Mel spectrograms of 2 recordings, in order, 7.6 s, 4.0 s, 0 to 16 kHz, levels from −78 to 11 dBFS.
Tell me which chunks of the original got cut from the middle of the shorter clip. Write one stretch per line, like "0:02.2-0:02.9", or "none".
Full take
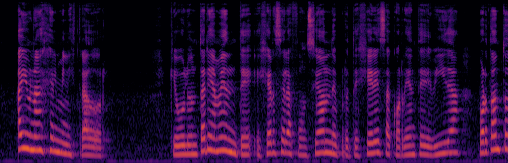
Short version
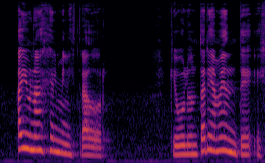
none

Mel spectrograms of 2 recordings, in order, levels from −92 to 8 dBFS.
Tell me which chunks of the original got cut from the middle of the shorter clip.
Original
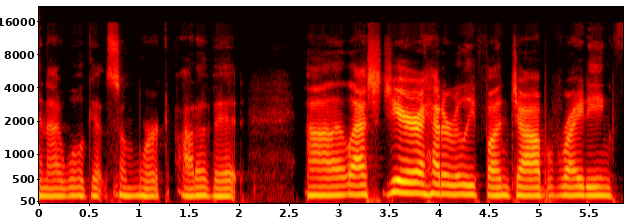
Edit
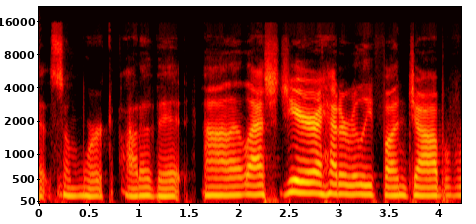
0:02.1-0:02.6

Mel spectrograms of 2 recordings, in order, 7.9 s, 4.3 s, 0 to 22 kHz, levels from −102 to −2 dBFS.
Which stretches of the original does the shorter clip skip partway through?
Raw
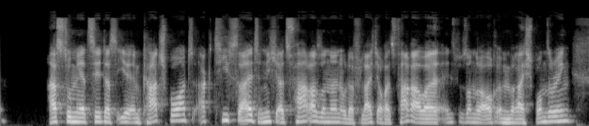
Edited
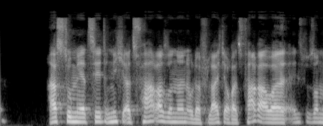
0:01.4-0:03.4

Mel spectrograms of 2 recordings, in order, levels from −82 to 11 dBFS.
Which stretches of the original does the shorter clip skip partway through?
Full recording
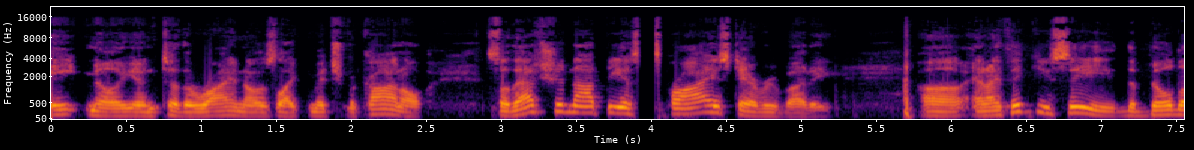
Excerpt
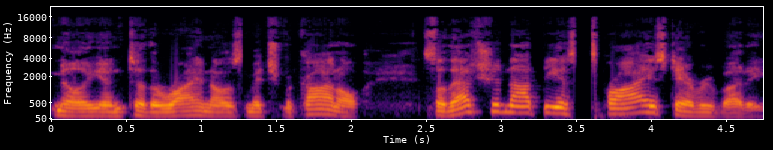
0:01.5-0:01.7

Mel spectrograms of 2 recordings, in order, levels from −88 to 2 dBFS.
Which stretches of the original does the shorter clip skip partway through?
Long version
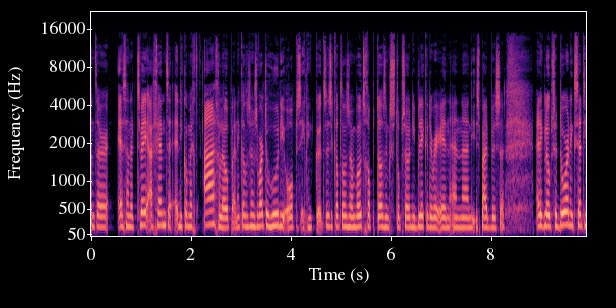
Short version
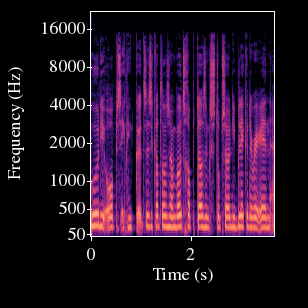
none

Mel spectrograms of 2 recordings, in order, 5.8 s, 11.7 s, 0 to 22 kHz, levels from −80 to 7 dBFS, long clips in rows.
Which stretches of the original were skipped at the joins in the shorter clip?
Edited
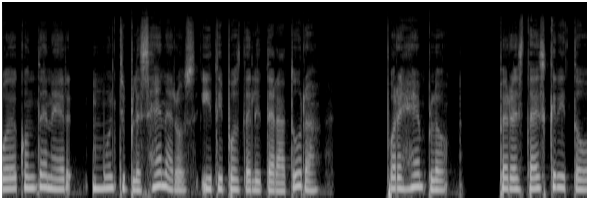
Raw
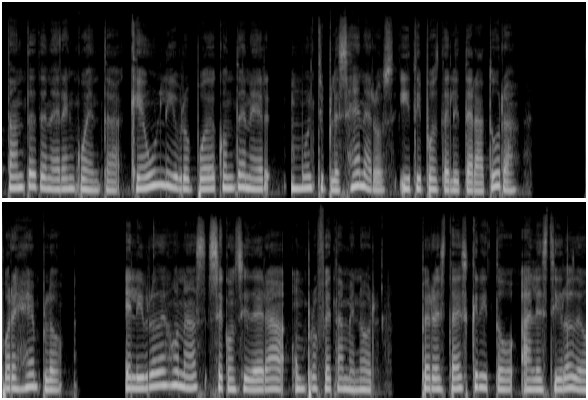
0:06.9-0:09.9

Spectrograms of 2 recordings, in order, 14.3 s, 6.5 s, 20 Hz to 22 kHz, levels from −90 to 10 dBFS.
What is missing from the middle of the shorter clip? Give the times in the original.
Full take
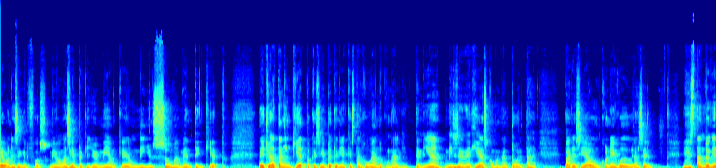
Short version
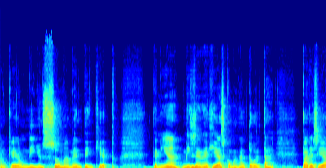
0:05.2-0:08.2

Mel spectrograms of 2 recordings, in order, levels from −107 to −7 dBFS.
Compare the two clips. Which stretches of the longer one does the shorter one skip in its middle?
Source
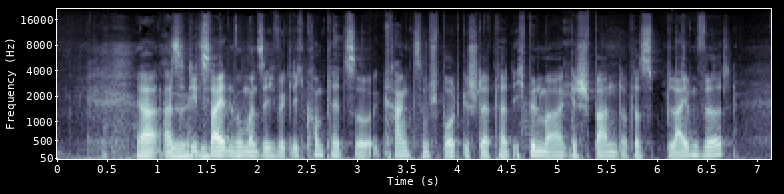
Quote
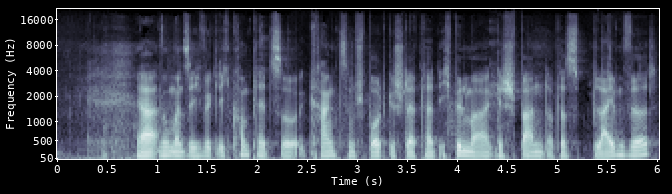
0:01.0-0:01.8

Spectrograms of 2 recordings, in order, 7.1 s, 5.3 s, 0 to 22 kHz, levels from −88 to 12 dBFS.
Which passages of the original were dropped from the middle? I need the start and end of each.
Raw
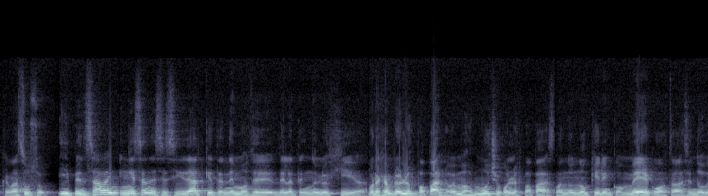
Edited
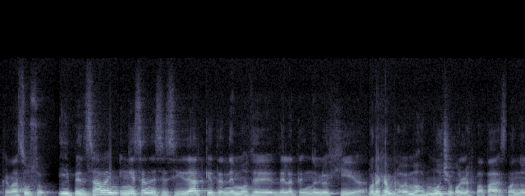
0:03.9-0:04.4

